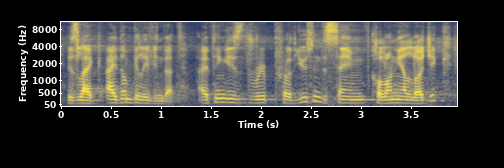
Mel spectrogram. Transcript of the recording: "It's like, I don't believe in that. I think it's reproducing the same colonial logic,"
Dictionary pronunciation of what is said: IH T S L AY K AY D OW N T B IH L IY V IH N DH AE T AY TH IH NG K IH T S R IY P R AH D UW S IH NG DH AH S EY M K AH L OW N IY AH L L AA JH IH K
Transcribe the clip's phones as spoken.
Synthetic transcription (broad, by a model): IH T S L AY K AY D OW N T B IH L IY V IH N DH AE T AY TH IH NG K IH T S R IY P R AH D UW S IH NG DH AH S EY M K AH L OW N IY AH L L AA JH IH K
